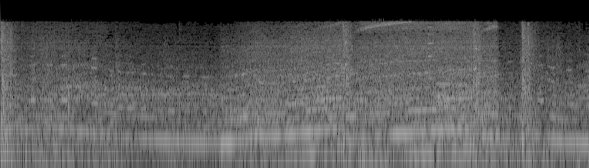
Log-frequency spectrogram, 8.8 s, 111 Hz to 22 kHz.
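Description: A race car in Gran Turismo 7 holds a steady, loud engine drone throughout, its pitch climbing and dipping as the throttle is eased on through gear changes, with brief tire and wind noises layered in.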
